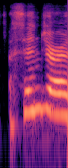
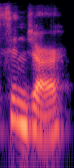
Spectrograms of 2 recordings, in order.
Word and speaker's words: Sinjar: Sinjar is Arabic and Shingal is Kurdish.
